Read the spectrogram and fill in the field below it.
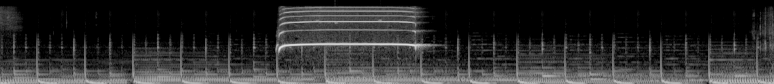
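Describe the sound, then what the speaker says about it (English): A single loud, shrill blast of a Seachoice ball-style referee whistle lasting over a second, cutting through rhythmic background music. "We're going to the classic referee style whistle"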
